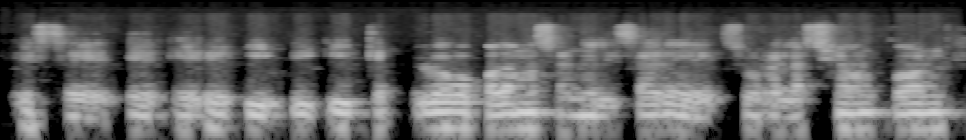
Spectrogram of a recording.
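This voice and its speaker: A man hosts an online industry panel over a video call, pausing often with fillers. His voice sits low and very dark with a husky edge. The call audio is dull and lo-fi. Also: little pitch movement. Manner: hesitant, many fillers. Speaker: webinar moderator. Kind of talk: hosting an online industry webinar.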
